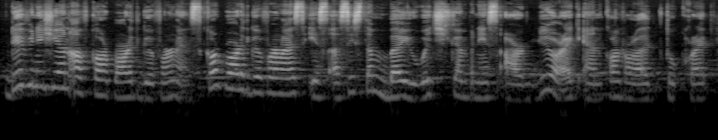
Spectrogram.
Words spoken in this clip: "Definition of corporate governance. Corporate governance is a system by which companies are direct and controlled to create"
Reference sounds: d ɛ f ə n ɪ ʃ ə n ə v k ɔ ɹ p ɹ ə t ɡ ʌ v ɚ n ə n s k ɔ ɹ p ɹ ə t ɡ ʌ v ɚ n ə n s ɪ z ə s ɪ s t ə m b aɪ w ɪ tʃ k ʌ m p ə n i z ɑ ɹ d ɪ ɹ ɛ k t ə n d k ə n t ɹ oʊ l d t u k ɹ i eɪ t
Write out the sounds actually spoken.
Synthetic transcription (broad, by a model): d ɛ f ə n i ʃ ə n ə f k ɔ ɹ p ɹ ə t ɡ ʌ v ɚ n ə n s k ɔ ɹ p ɹ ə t ɡ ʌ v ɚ n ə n s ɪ s ə s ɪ s t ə m b aɪ w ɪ tʃ k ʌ m p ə n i s ɑ ɹ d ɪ ɹ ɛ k ə n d k ə n t ɹ oʊ l d t u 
